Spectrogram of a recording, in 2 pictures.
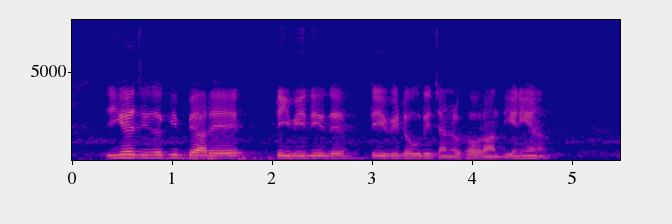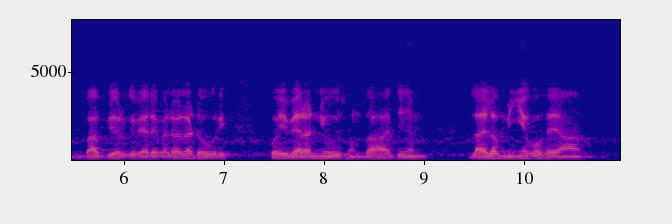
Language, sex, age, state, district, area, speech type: Dogri, male, 18-30, Jammu and Kashmir, Jammu, rural, spontaneous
